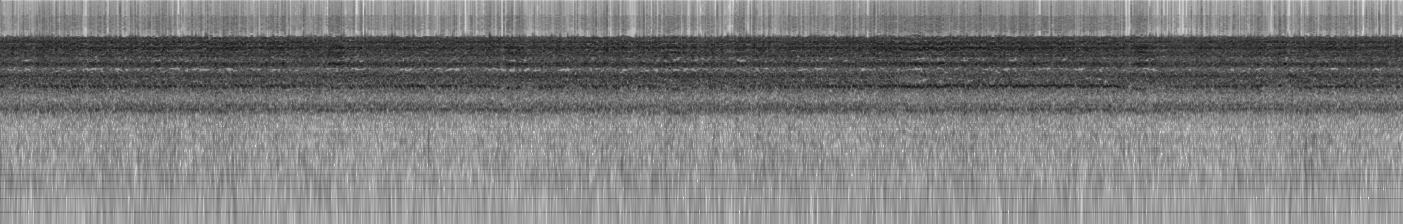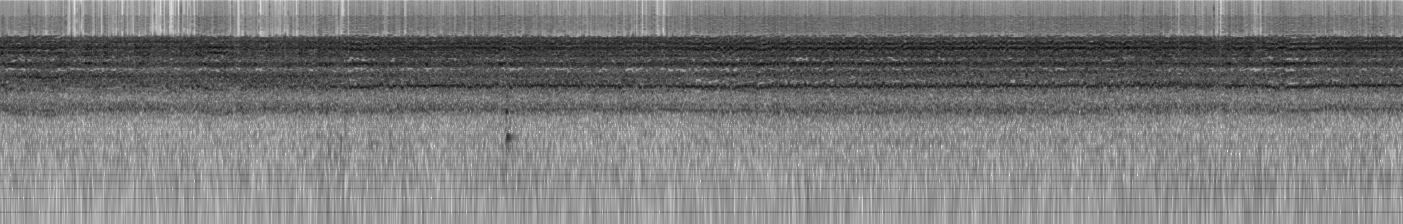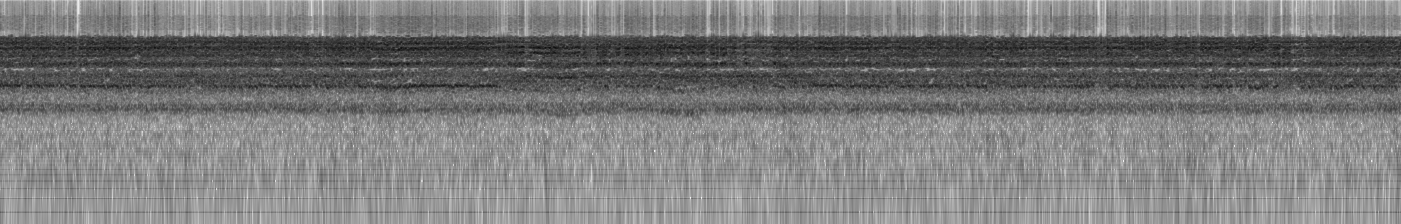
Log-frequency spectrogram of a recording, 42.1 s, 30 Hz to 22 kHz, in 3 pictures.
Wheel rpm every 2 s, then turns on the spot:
230, 230, 230, 230, 230, 230, 230, 230, 230, 230, 230, 210, 220, 230, 230, 230, 220, 230, 230, 230, 230.
none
